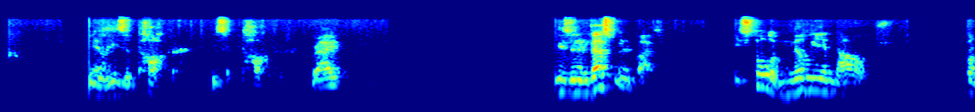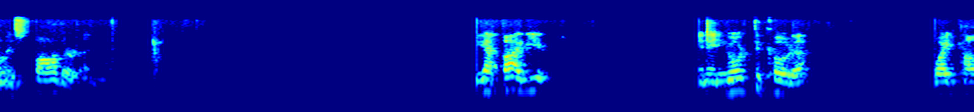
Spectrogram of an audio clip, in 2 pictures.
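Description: A middle-aged man speaks with animation in short bursts, heard through a microphone in a room.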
